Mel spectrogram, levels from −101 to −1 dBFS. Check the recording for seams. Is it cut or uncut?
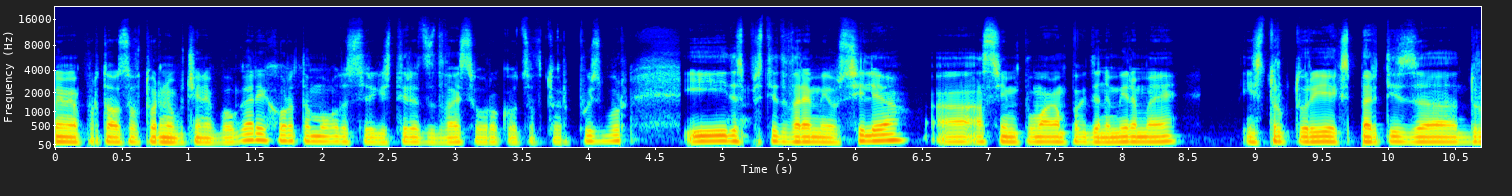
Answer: cut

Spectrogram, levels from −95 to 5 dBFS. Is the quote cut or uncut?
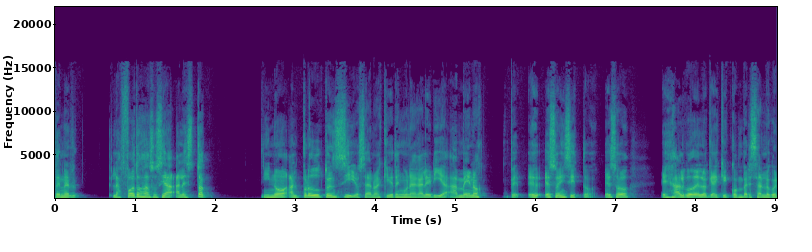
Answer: uncut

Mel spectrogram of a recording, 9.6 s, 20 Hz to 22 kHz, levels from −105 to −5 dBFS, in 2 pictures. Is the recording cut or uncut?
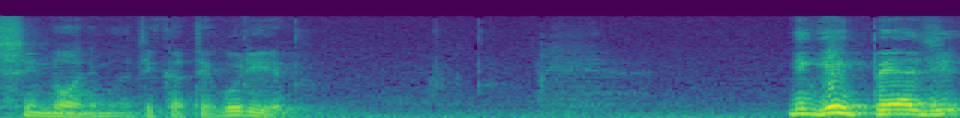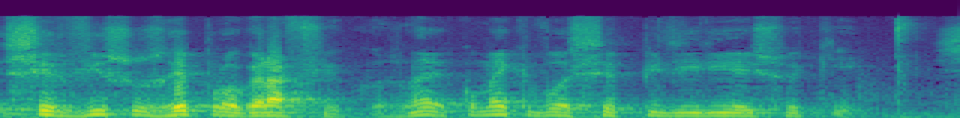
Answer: uncut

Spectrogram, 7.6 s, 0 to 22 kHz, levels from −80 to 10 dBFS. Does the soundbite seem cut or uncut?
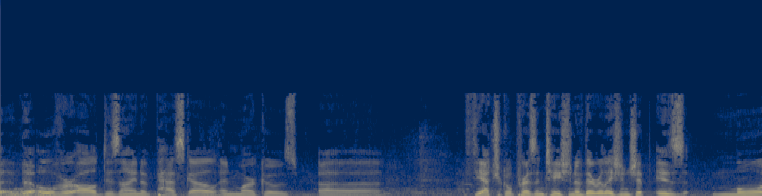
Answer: uncut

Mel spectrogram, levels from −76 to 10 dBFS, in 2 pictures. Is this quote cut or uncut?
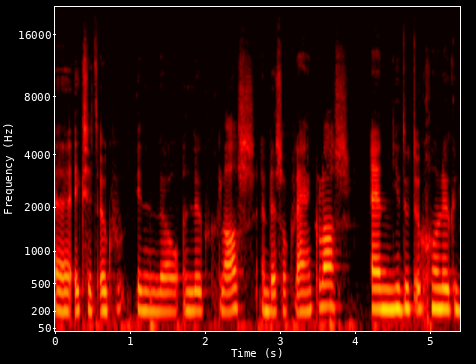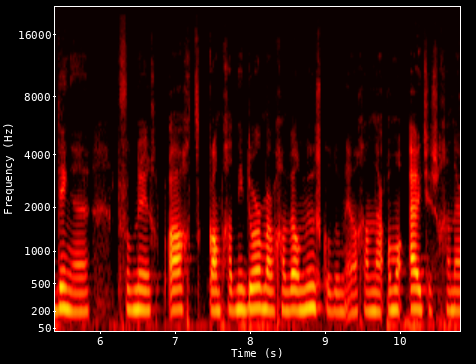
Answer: uncut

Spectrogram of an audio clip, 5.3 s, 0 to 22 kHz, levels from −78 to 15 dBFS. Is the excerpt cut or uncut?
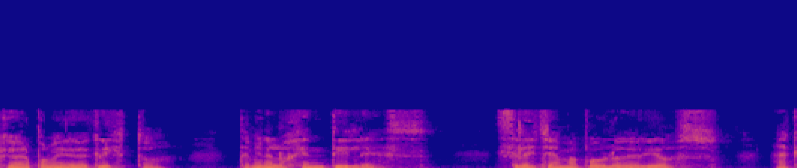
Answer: uncut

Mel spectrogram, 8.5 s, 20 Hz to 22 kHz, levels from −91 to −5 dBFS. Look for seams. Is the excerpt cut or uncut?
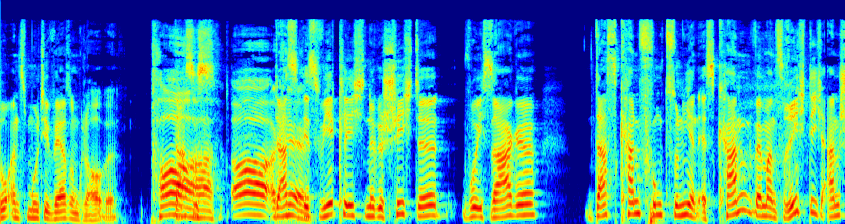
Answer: uncut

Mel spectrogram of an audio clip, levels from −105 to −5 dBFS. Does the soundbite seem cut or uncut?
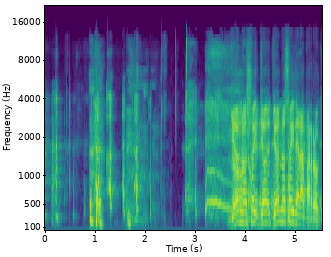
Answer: uncut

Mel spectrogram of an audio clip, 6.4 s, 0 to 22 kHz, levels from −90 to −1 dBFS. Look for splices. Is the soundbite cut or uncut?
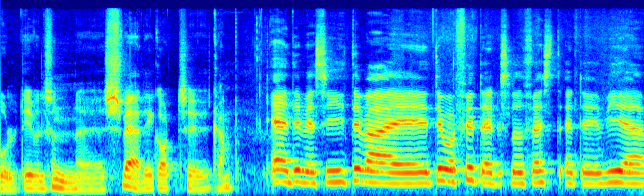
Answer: cut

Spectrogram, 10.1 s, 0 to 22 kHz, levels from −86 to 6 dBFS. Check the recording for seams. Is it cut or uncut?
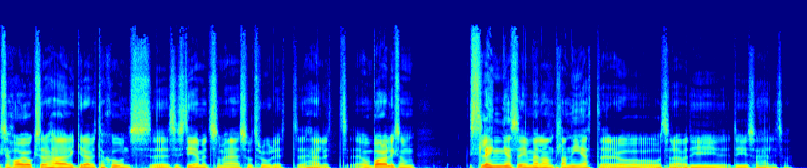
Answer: uncut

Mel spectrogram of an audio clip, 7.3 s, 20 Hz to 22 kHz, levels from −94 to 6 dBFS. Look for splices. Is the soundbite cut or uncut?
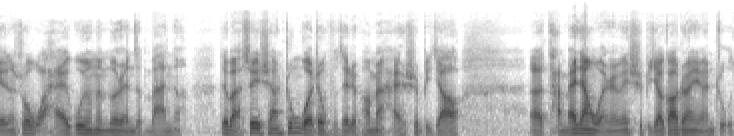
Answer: uncut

